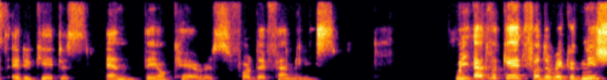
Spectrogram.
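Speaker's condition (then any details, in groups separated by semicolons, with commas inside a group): No condition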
